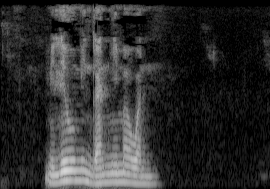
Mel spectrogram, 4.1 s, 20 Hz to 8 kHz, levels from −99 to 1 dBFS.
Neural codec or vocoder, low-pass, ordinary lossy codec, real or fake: none; 7.2 kHz; AAC, 32 kbps; real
